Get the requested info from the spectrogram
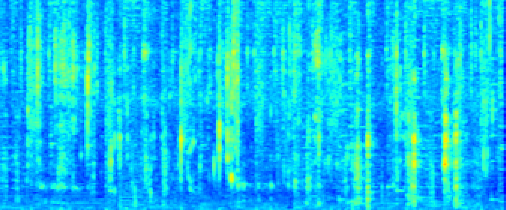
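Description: Chewing and biting into soft steamed momo dumplings, with a run of sharp mouth clicks in the second half, over faint background music.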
